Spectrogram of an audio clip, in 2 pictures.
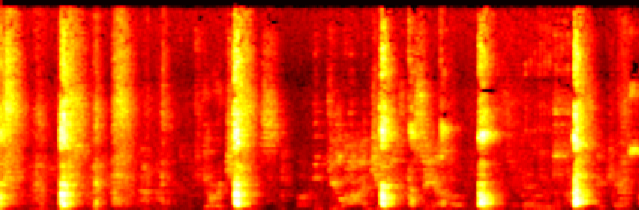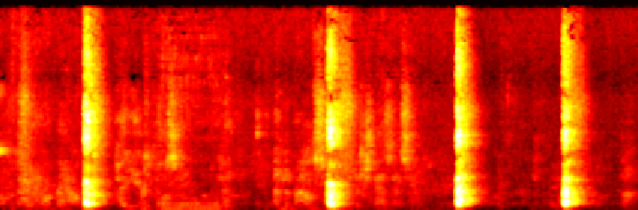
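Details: A dog named in the recording gives repeated short, harsh, bark-like coughs, roughly eight irregularly spaced bursts; dog cough.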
